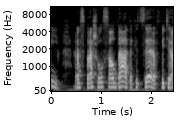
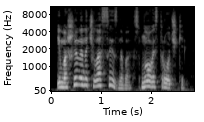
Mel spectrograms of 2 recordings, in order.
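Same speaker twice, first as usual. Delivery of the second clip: ordinary delivery, nothing marked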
